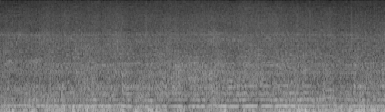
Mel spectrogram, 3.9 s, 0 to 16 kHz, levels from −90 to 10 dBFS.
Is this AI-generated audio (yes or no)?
yes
